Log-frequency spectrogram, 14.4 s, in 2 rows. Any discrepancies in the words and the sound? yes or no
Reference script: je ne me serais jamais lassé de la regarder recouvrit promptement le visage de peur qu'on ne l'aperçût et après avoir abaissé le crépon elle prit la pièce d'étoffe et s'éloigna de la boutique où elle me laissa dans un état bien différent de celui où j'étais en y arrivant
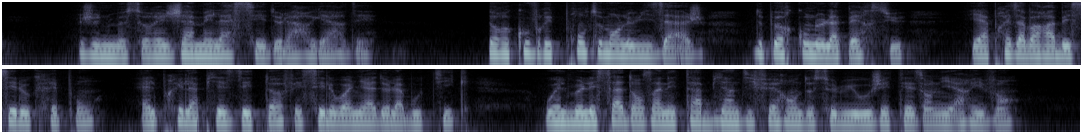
no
